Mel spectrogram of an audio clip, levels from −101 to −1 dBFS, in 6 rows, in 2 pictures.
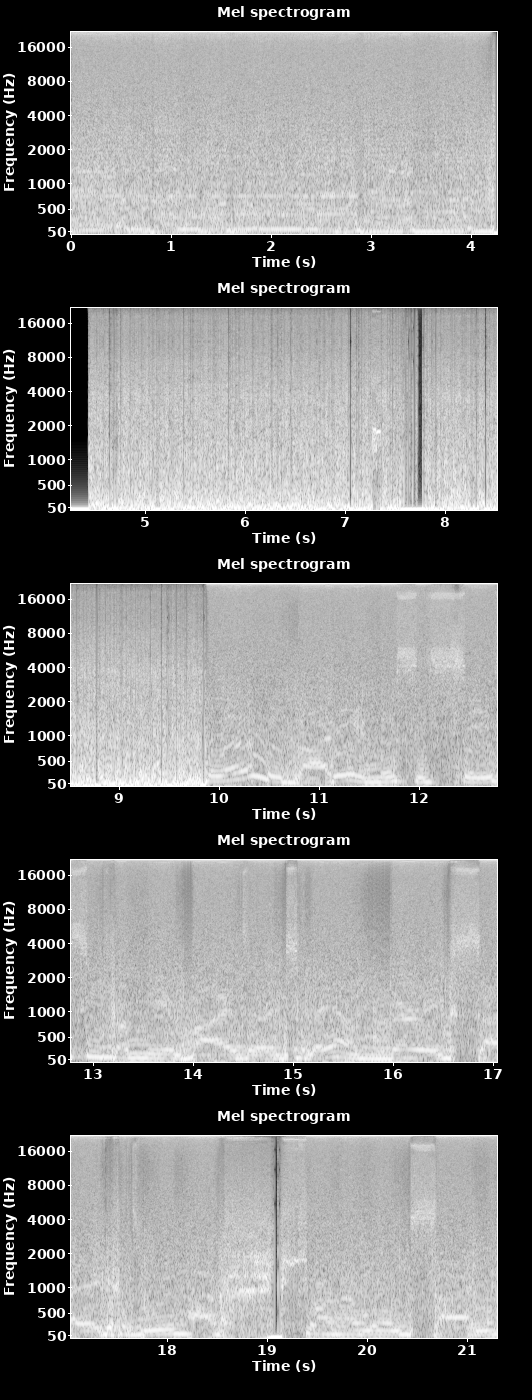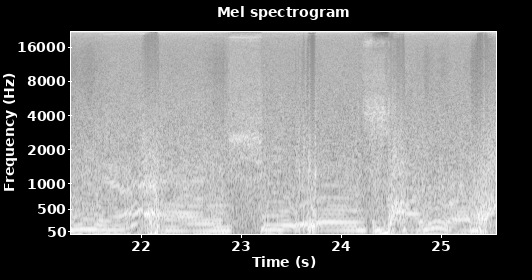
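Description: From start to finish the audio has a wrong sample width fault: 16-bit integer data read as unsigned 8-bit. Each sample splits into two byte values, so playback runs at half speed, an octave low, with loud noise from the low bytes burying the original.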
